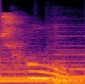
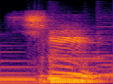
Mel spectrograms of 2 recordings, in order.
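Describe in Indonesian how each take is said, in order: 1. Vokalnya terdengar seperti u biasa. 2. Vokalnya i dengan bibir membulat. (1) "bacanya bukan cu" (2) "tapi ci"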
